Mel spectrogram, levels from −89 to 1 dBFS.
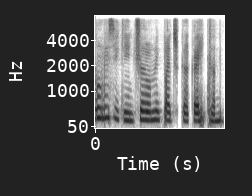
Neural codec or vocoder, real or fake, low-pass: codec, 16 kHz in and 24 kHz out, 0.6 kbps, FireRedTTS-2 codec; fake; 7.2 kHz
